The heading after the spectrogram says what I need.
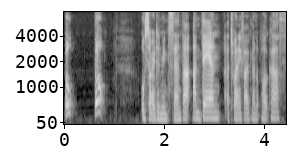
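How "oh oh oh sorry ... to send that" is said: put-on loud, rattled, fumbling, flustered voice. Retelling own voice notes sent by mistake: imitating own flustered voice note. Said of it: "clips of me going".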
